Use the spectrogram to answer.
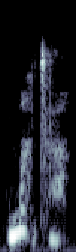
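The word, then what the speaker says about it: मटर: The Hindi word for peas is matar, pronounced mutter, which gives rise to the silly joke, what did the peas say to the other?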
